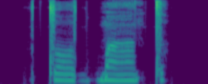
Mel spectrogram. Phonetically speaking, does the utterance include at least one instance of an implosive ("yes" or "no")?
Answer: yes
